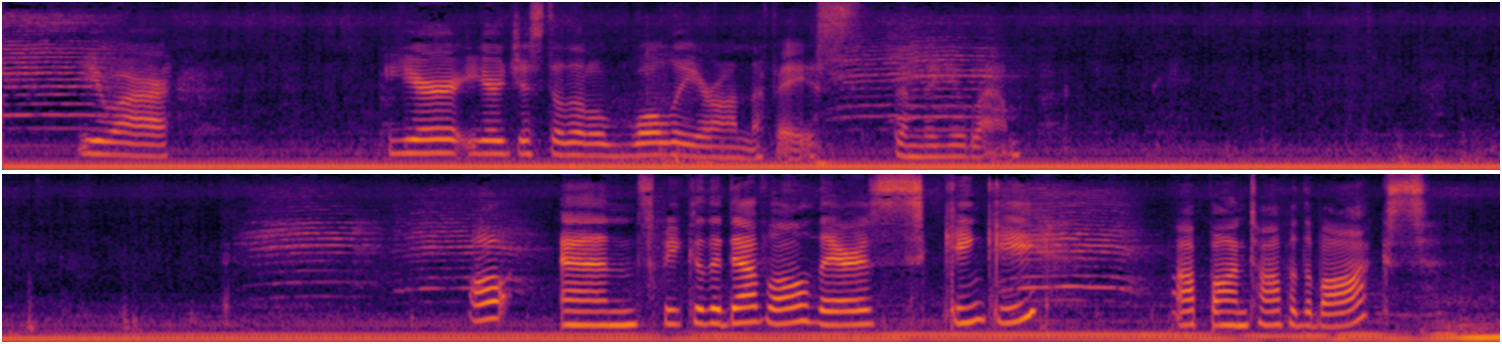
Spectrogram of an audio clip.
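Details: Bottle-baby lambs at Ewetopia Farms, still with their mothers but given extra milk twice daily from a hand-made feeder; bursts of quavering bleats come in clusters, a quieter stretch midway, then a dense chorus of calls near the end above steady hum.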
